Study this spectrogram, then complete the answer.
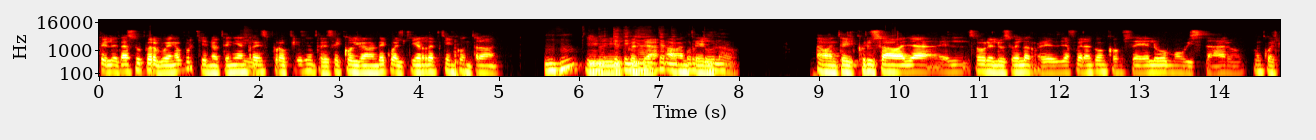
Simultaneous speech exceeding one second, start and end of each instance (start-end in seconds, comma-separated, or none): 6.0-7.7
